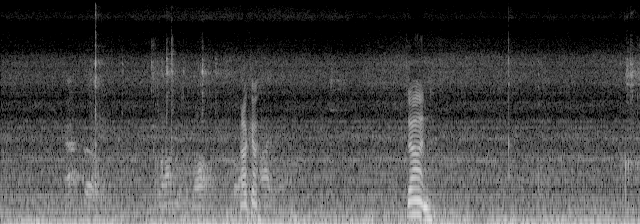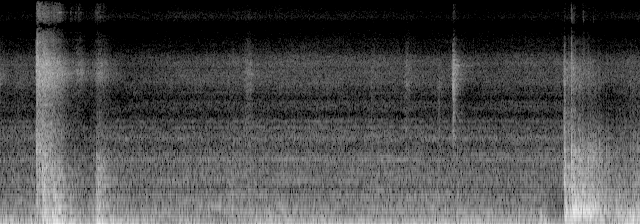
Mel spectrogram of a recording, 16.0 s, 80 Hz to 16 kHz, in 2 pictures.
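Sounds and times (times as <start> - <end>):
steady low rumble: 0.0 - 16.0
door banging shut: 8.4 - 9.6.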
